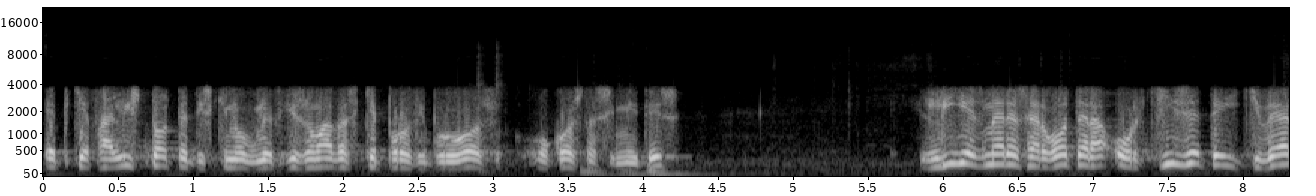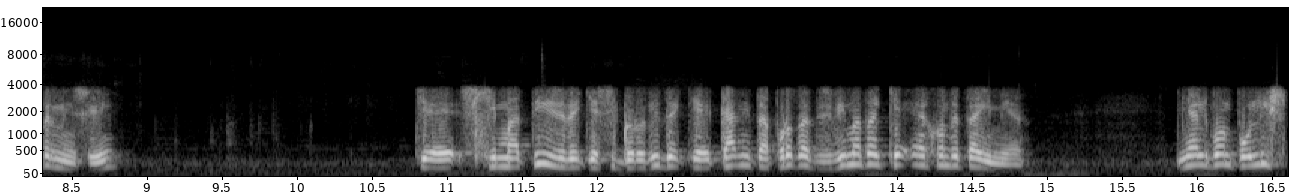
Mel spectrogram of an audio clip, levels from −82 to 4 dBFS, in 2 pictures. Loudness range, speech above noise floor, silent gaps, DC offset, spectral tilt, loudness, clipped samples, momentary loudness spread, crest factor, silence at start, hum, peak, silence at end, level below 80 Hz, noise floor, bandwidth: 5 LU; 42 dB; none; under 0.1%; -7.5 dB/octave; -22 LUFS; under 0.1%; 7 LU; 16 dB; 0 s; none; -6 dBFS; 0 s; -64 dBFS; -63 dBFS; 4.7 kHz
